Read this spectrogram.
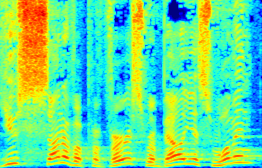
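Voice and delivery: a touch of royal rage in the reading; angry king. Acted. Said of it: "Then Saul's anger was kindled".

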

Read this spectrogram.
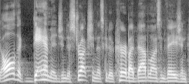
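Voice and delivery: normal talking voice

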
